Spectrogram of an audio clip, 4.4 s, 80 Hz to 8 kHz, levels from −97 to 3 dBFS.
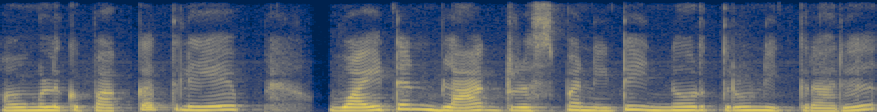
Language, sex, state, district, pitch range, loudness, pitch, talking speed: Tamil, female, Tamil Nadu, Nilgiris, 220-250 Hz, -15 LUFS, 235 Hz, 125 wpm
